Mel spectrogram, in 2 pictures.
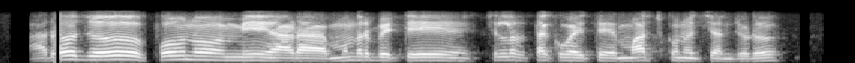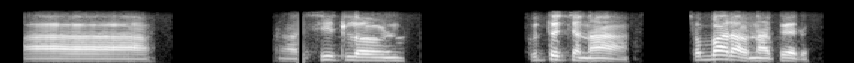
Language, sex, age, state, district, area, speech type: Telugu, male, 30-45, Andhra Pradesh, Sri Balaji, rural, conversation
